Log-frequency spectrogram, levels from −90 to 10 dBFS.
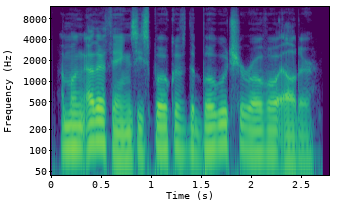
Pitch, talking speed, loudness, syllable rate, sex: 100 Hz, 195 wpm, -16 LUFS, 6.8 syllables/s, male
